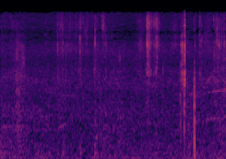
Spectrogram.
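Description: Onion plants being pulled up by hand from a clay pot of soil: faint rustling and ticking of leaves and earth, with two sharp clicks close together near the end.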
